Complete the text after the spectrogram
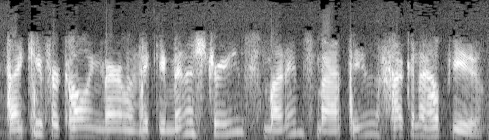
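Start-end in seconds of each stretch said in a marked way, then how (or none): none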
